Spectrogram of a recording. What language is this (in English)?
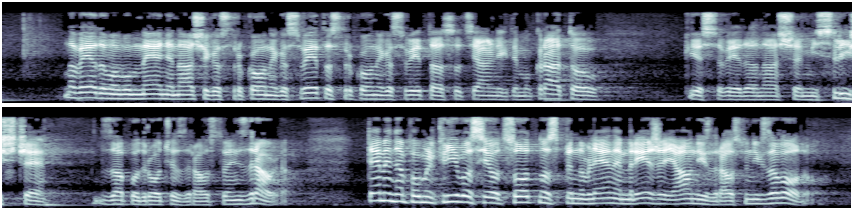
Slovenian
